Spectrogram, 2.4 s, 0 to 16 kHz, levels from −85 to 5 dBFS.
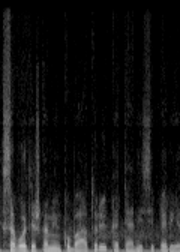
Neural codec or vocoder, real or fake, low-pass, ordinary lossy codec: none; real; 14.4 kHz; Opus, 16 kbps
